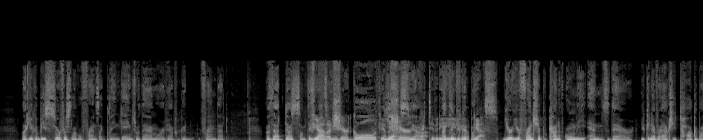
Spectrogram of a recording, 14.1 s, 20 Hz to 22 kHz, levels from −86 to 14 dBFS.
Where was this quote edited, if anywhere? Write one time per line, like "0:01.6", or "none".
0:09.4
0:12.7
